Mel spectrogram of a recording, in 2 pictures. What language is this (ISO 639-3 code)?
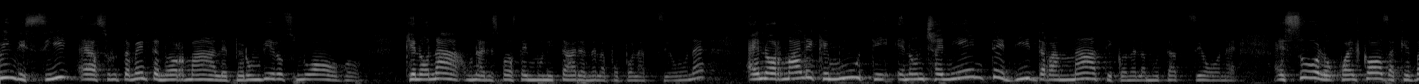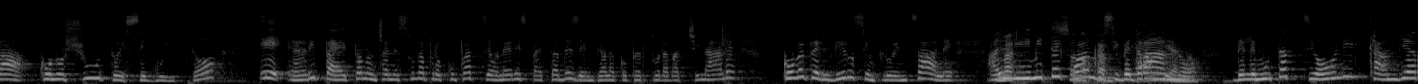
ita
